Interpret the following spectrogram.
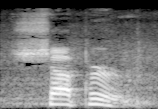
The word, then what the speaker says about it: Sharper: Anyways, the classic game, vintage game, by Sharper. Pronounced Shopper.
